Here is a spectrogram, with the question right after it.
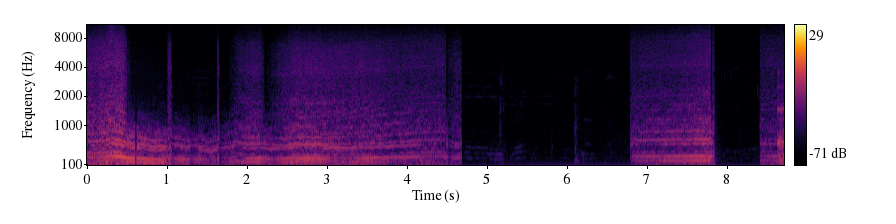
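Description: Mercedes Formula car from a racing video game on a hot lap, its engine droning loud and steady with harmonic whine, cutting out briefly midway before returning, with voices talking over it.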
